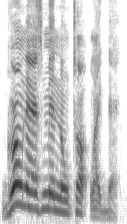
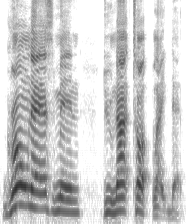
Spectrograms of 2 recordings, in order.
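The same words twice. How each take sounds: First: Said in the usual way. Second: Slow, with "do not" split apart and hit hard; deliberate, slow "do not" for emphasis; emphatic restatement. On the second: Shown as a demonstration. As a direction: spell out "do not", slowly and firmly.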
